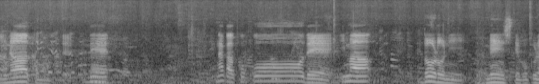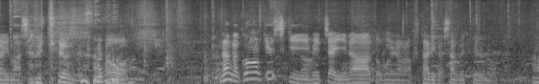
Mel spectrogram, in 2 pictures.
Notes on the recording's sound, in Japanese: 2021年7月22日に開催された「イノタウンフェス」の特設会場で収録しております。宝塚市小林イノタウン 初のロケです。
